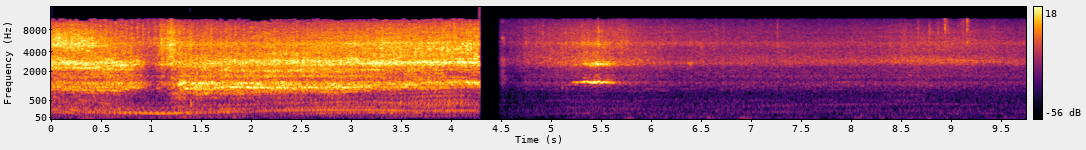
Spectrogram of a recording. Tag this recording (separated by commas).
skidding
